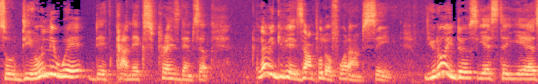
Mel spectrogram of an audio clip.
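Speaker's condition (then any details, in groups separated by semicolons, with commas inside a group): No condition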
